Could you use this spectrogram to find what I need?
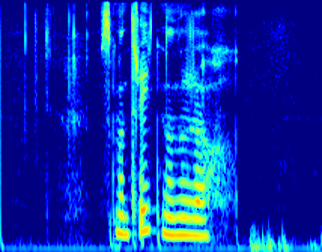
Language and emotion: Russian, neutral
